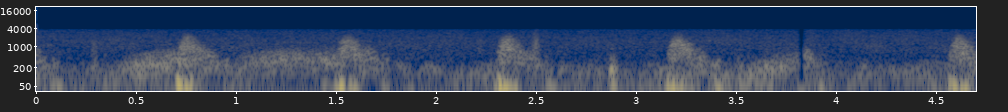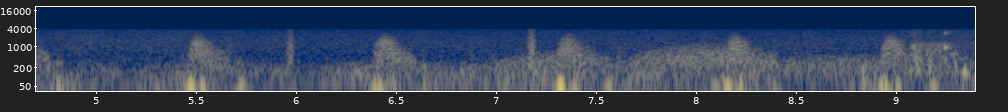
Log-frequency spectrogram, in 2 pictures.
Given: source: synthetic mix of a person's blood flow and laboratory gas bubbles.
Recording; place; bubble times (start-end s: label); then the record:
Doppler ultrasound of blood flow; subclavian vein
9.05-9.40 s: bubbles
From the record:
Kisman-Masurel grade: 211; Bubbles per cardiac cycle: several, 3 to 8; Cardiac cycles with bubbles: 1 to 10%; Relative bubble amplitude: barely perceptible (0.100 to 0.250); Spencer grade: 1 (occasional bubble signal discernible with the cardiac motion signal, with majority of cardiac periods free of bubbles); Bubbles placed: anywhere in the cardiac cycle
